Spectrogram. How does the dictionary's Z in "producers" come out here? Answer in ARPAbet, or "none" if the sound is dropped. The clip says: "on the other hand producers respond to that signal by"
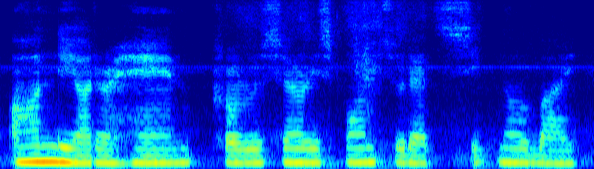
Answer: none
